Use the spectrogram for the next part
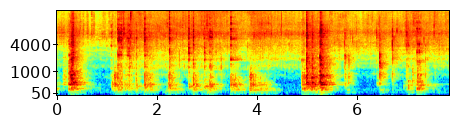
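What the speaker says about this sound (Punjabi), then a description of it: "ਇਧਰ ਆਪਣੇ ਪਿਆਜ਼ ਭੁੱਜ ਚੁੱਕਿਆ" Onions and green chillies fry in a pan, with a crackling sizzle broken by repeated scraping and clinking strokes of a stirring utensil, close up and with no talking.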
